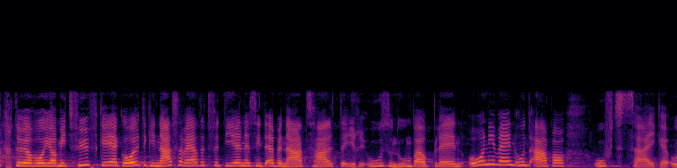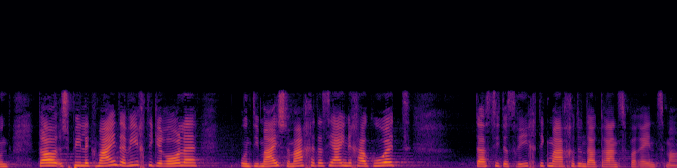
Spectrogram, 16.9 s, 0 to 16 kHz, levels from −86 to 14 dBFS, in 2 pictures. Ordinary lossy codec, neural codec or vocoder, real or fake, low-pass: none; none; real; 7.2 kHz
